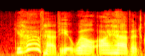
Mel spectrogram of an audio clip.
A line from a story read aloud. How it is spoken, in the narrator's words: cried with an agreeable chuckle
